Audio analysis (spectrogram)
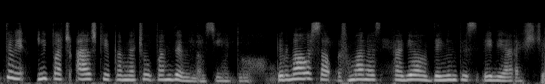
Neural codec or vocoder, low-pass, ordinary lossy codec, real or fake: codec, 16 kHz, 0.5 kbps, FreqCodec, smaller model; 7.2 kHz; Opus, 24 kbps; fake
